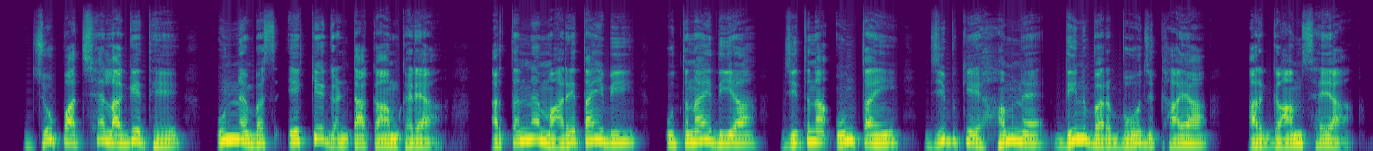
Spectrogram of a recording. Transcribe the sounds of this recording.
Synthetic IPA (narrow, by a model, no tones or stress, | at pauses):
d͡ʒoːpaːtːʃʰɛlaːɡet̪ʰe | ʊnːɛbɐseːkːeɡʱɐ̃ɳʈakaːmkɐɾja̰ | ɐɾt̪ɐnːɛma̰ːɾet̪ãːɦĩbʱi | ʊt̪naːĩd̪ɪja | d͡ʒɪt̪̬naʔʊnt̪aːɦĩ | d͡ʒɪbkehɐmnɛd̪ɪnbʱɐɾboːd͡ʒʈʰaːja | ɐɾɡaːmsɛːja̰ː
